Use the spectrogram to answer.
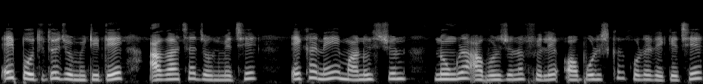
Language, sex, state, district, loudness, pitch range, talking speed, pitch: Bengali, female, Jharkhand, Jamtara, -22 LUFS, 220-265 Hz, 110 wpm, 240 Hz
